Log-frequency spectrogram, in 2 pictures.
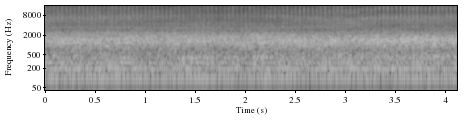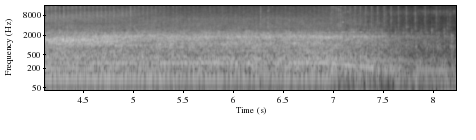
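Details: Craftsman Platinum EZ Walk lawn mower, 6.75 gross torque single-cylinder engine, after carburetor replacement: steady, even buzz at constant speed, no surging or stumbling, then winds down cleanly; healthy.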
